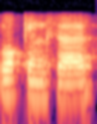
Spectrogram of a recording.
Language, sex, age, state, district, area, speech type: Tamil, male, 18-30, Tamil Nadu, Erode, rural, conversation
